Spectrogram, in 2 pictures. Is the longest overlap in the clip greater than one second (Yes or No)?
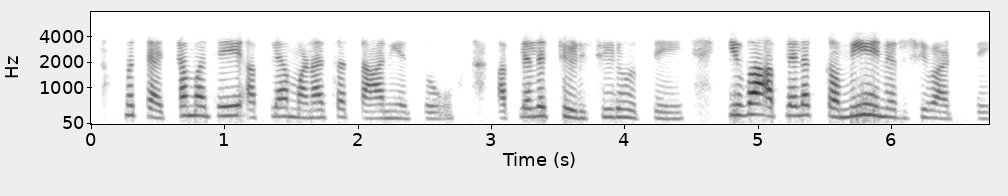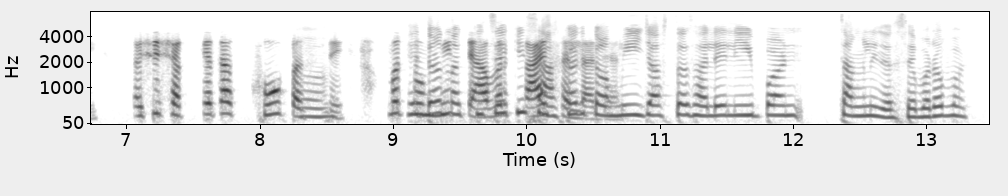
Yes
